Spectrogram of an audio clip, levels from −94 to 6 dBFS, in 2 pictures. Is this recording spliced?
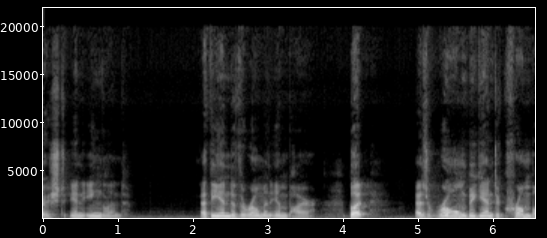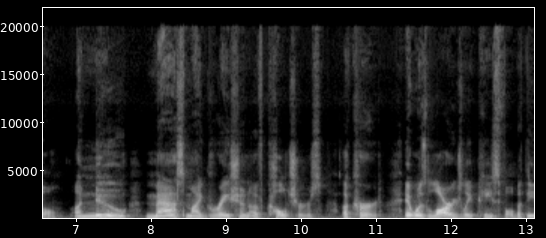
yes; 1 cut; at 6.8 s

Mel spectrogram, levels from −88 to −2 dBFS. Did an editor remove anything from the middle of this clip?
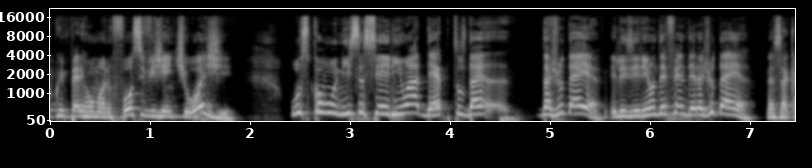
no; 0 cuts

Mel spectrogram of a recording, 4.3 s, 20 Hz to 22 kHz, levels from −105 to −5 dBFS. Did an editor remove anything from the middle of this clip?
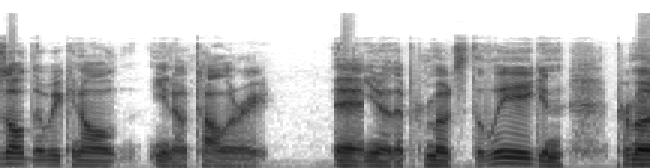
yes; 1 cut; at 2.4 s

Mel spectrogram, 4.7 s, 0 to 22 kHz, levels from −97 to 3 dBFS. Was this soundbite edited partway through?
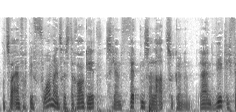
no; 0 cuts

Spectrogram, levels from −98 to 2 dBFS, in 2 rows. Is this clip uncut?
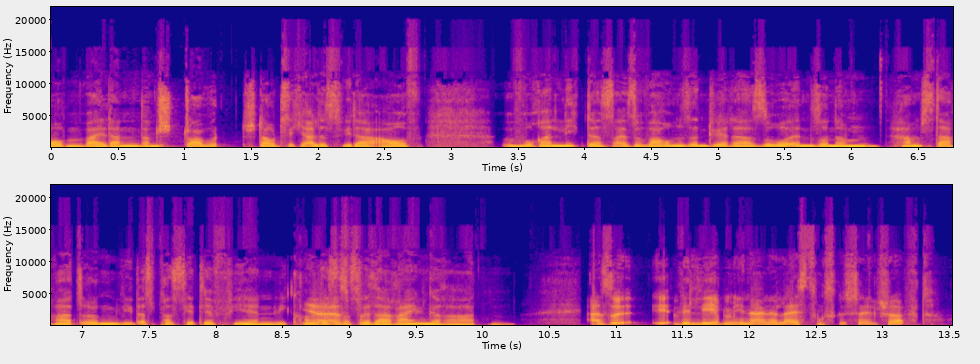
no; 2 cuts; at 3.3 s, 10.7 s

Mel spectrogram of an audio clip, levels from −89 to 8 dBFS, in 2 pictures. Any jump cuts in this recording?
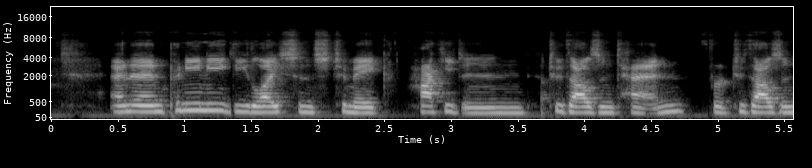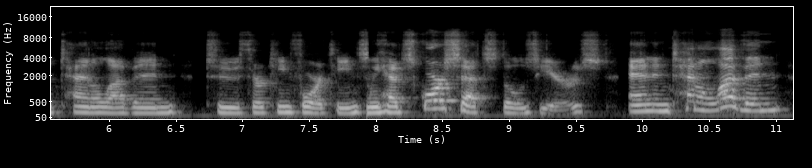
yes; 6 cuts; at 1.3 s, 3.1 s, 4.8 s, 6.6 s, 7.9 s, 9.8 s

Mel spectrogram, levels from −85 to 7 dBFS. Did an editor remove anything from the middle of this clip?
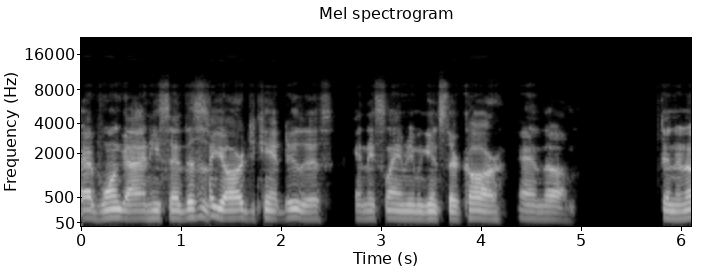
yes; 3 cuts; at 1.3 s, 2.6 s, 4.3 s

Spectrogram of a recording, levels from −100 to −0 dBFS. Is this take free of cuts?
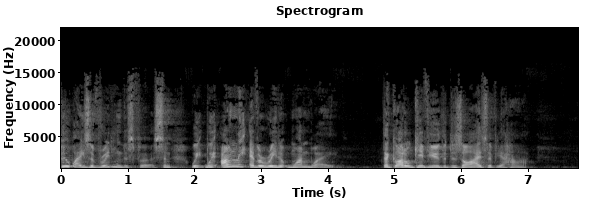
yes; 0 cuts

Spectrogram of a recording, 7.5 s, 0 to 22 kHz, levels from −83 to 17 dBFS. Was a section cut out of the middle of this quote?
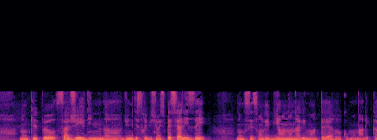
no; 0 cuts

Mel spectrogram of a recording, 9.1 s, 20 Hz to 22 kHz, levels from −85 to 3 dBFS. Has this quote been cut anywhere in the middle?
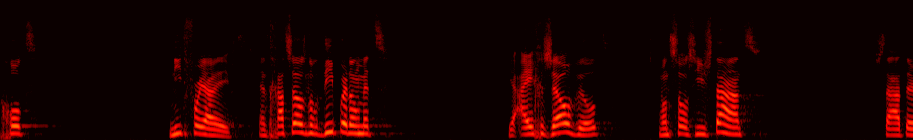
yes; 2 cuts; at 2.5 s, 3.6 s

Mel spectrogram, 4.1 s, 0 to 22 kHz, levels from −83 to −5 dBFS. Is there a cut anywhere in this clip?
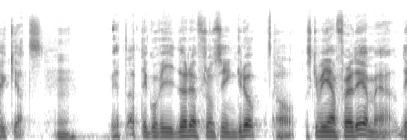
yes; 2 cuts; at 1.4 s, 3.0 s

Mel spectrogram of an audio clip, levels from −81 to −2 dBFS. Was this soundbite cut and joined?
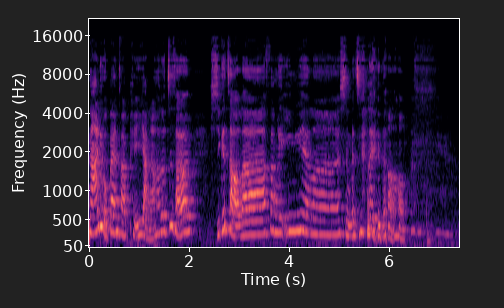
no; 0 cuts

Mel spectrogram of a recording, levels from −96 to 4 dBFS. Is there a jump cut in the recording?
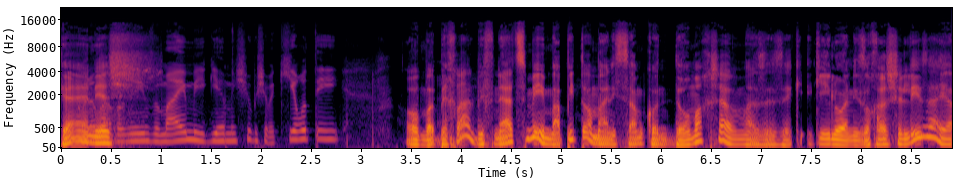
no; 0 cuts

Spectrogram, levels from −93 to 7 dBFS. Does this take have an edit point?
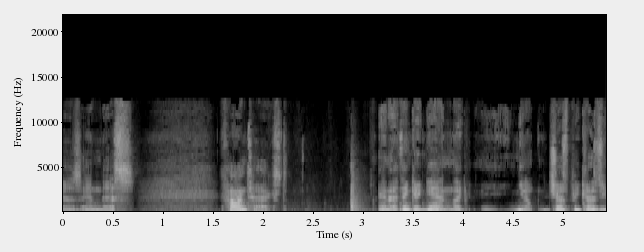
no; 0 cuts

